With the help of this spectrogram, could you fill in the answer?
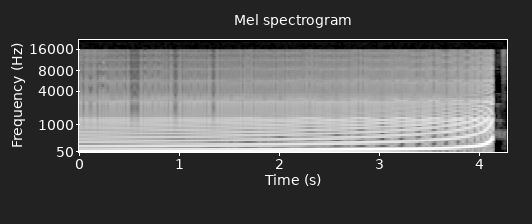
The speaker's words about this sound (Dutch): Een vraagteken uit de kosmos dan. Het is het signaal van een zwaartekrachtgolf, veroorzaakt door het samensmelten van twee zwarte gaten, ergens ver weg in tijd en ruimte, meer dan een miljard lichtjaren van ons verwijderd.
